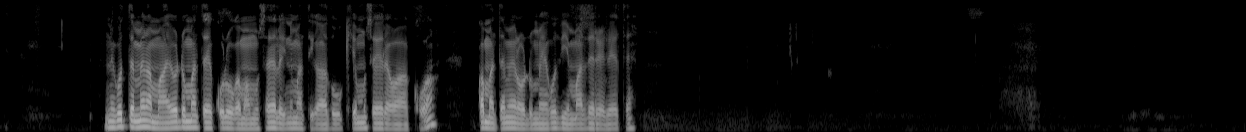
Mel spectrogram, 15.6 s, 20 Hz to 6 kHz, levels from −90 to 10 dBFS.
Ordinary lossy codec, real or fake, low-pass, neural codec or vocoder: none; real; 5.4 kHz; none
